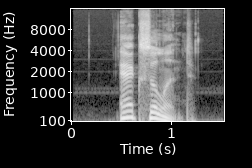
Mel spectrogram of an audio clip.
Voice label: "excellent", M

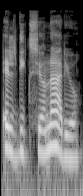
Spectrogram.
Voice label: "el Diccionario", spanish

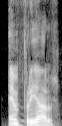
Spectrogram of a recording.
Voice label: "enfriar", Spanish

